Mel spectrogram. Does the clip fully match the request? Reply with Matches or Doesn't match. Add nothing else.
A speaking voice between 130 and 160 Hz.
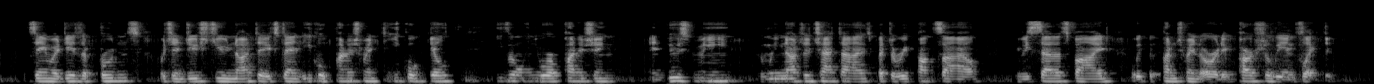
Matches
